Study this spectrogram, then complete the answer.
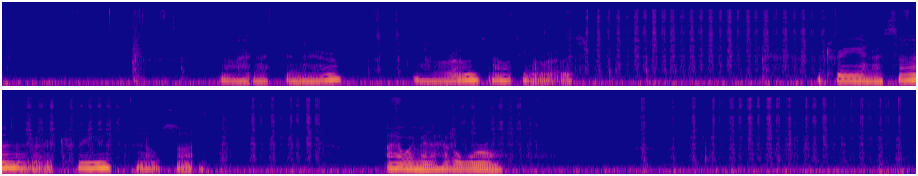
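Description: A coin scrapes and scratches across a card.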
